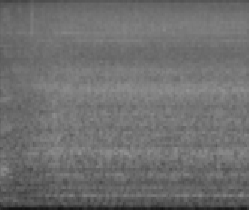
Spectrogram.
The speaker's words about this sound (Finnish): Itse mun pyykit meni linkoon, linkoon right. Alright. Alright, rock and roll. Mm. Siellä ne linkoo.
